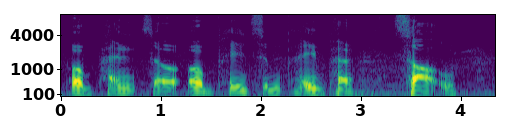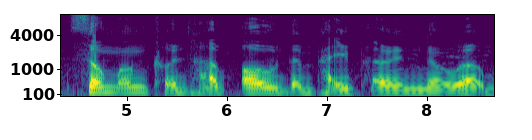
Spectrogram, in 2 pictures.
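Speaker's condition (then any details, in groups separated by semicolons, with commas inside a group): Cerebral palsy; predicted never to talk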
